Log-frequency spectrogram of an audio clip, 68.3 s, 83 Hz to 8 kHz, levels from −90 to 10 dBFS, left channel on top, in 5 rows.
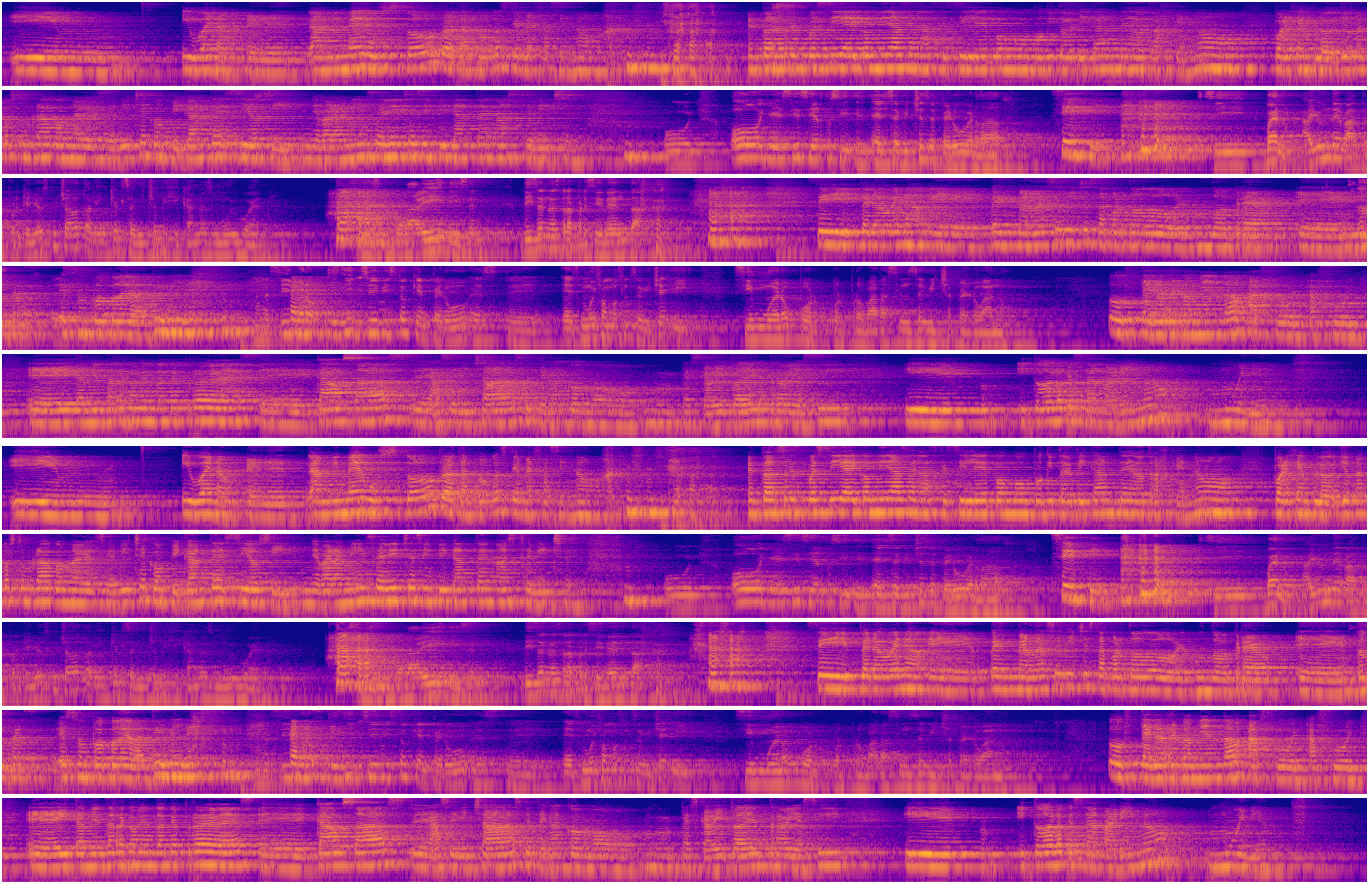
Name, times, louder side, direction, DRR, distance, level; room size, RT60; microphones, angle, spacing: voice 1, 0.1-1.2 1.8-6.8 7.5-20.0 24.2-25.4 30.6-31.1 34.2-41.2 41.5-44.5 52.0-63.4 63.6-64.1 64.4-64.5 64.8-66.3 66.6-67.6, right 2 dB, 50° right, 3 dB, 1.2 m, -22 dB
voice 2, 6.6-7.1 7.7-7.9 20.3-23.7 25.7-30.0 30.9-32.1 32.5-34.0 40.8-41.6 43.5-47.8 48.3-51.0 63.8-64.0 64.6-64.7 65.3-65.4, left 2 dB, 70° left, 7 dB, 0.8 m, -30 dB
10.5 x 6.6 x 7.7 m, 2.3 s
head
